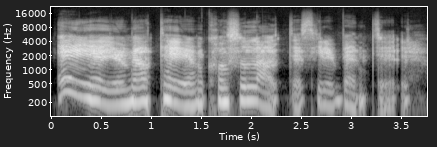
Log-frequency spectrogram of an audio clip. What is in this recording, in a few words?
humanoid portrait female; Stellaris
